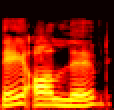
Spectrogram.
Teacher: all이 아니라 더 길게 all이라고 턱을 벌려 주시는게 포인트예요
